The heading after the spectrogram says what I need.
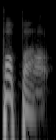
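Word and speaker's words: Popper: هو اصلا ن مساوي ف تنطق بالانجليزيه بوبر لا لا هو اسمه الماني ليس انجليزي هو بوبا كساوي نمساوي له له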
